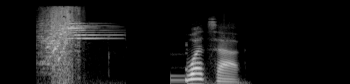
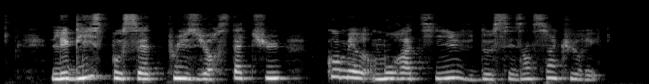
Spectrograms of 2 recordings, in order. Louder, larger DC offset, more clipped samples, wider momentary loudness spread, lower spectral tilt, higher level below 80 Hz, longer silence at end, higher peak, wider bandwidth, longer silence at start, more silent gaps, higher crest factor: about the same, -16 LUFS vs -16 LUFS; neither; neither; first, 19 LU vs 14 LU; second, -1.5 dB/octave vs -3.5 dB/octave; first, -52 dBFS vs -62 dBFS; first, 1.1 s vs 0.55 s; about the same, 0 dBFS vs 0 dBFS; first, 16.5 kHz vs 11.5 kHz; second, 0.35 s vs 0.5 s; first, 1.29-1.48 s vs none; about the same, 20 dB vs 16 dB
